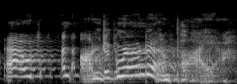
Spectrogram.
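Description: A woman's voice: very high-pitched, huge pitch swings, takes it slowly, sharp tone, heavily acted. A woman playing a megalomaniac underground supervillain in a hammy amateur radio play, grandiose, gloating and theatrical. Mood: boastful. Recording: roomy echo, distant from mic.

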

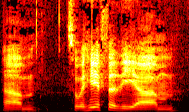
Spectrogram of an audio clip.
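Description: Bright-voiced man hosting from a back room. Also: medium pitch, moderate pace, smooth, low-quality recording. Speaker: podcast host. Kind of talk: casual podcast hosting. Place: back room of a bar, recorded live.

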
